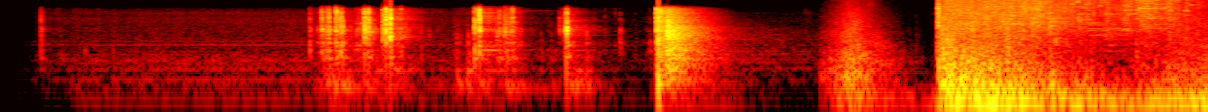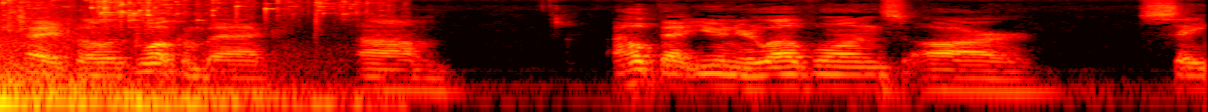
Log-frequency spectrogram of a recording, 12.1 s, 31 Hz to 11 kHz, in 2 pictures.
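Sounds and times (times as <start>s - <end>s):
loud sharp crack: 3.3s - 3.8s.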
